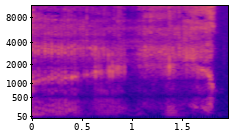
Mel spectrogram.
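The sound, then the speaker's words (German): A voice imitates a long, drawn-out snore, a rough, rasping growl that stretches for nearly two seconds, dips briefly midway, then swells again before cutting off abruptly. Fairly loud. “Manchmal so alle drei Schnarcher hast du so welche, die ziehen sich so übel lang, die sind so.”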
